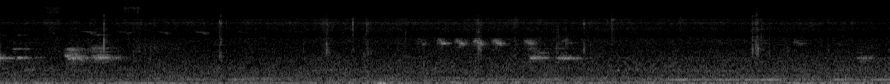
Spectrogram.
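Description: Birds chirping: a few short calls near the start, a quick run of five high notes about halfway through, and another short call just after.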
